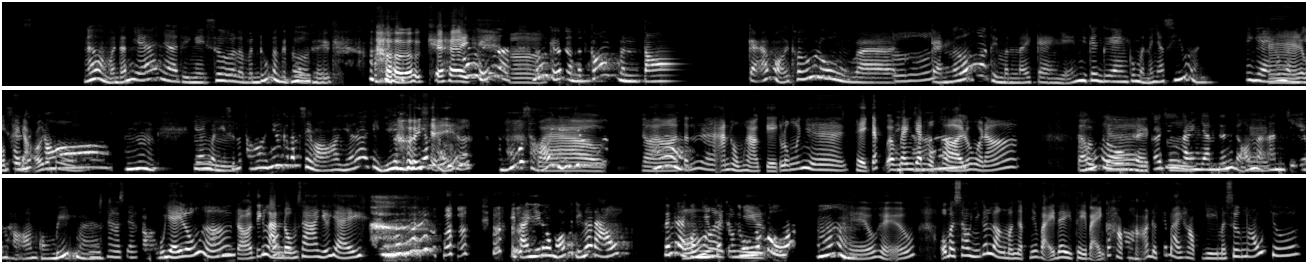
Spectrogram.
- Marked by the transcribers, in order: tapping; laughing while speaking: "Ờ, ô kê"; laugh; distorted speech; static; laughing while speaking: "Ơi"; laugh; laugh
- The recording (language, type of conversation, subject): Vietnamese, podcast, Bạn có còn nhớ lần tò mò lớn nhất hồi bé của mình không?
